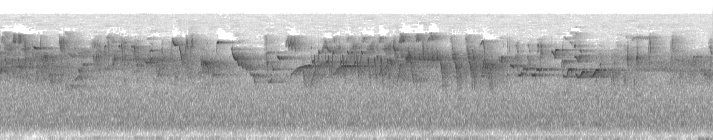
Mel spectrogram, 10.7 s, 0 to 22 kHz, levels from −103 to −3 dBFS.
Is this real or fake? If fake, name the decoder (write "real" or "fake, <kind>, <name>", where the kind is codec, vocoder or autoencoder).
real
